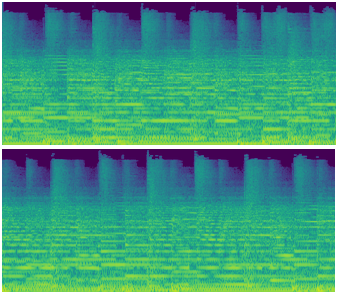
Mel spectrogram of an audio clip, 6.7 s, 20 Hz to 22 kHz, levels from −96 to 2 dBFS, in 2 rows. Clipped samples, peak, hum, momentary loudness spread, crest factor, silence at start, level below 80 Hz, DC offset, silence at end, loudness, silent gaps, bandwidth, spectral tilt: under 0.1%; 0 dBFS; none; 1 LU; 10 dB; 0 s; -18 dBFS; under 0.1%; 0 s; -11 LUFS; none; 17 kHz; -5 dB/octave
